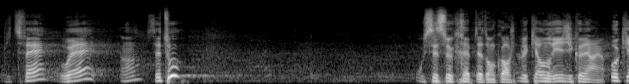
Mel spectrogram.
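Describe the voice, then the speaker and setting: A man runs a citizens' assembly in a loose, joking way, often breaking off and restarting his sentences. His voice sits a little high for a man. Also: a bit bright. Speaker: facilitator.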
